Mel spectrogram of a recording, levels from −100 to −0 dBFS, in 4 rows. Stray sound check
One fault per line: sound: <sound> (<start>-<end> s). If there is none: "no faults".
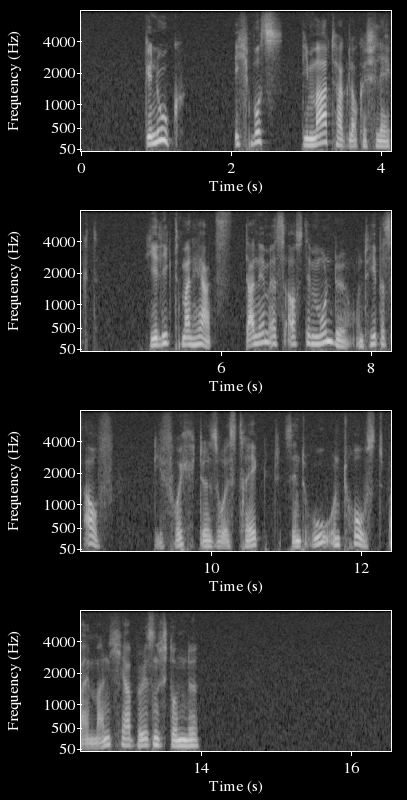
no faults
